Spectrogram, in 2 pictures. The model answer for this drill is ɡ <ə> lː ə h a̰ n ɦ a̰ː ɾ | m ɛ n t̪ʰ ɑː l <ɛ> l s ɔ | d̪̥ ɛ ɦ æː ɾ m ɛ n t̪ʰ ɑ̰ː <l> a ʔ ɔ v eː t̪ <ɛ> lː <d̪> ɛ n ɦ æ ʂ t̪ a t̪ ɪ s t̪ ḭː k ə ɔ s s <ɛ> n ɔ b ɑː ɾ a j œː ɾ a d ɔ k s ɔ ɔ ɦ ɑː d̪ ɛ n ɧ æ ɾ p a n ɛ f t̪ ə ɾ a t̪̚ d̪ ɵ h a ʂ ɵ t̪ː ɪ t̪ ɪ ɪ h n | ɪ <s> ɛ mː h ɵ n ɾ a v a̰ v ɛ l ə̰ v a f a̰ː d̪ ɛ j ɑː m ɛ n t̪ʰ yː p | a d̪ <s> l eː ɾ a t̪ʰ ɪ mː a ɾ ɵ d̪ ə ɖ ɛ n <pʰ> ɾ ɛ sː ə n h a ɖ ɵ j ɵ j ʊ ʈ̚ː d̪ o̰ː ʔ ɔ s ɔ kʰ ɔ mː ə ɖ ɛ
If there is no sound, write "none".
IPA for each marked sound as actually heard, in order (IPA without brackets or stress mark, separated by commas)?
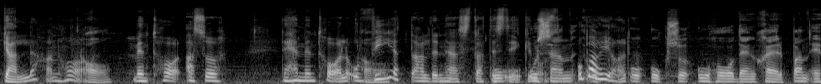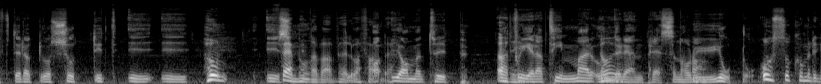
a, a, l, a, d̪, ɛ, f, f, pʰ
